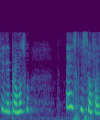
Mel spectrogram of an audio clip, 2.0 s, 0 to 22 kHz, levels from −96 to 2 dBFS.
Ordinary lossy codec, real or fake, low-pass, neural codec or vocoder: AAC, 32 kbps; real; 7.2 kHz; none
